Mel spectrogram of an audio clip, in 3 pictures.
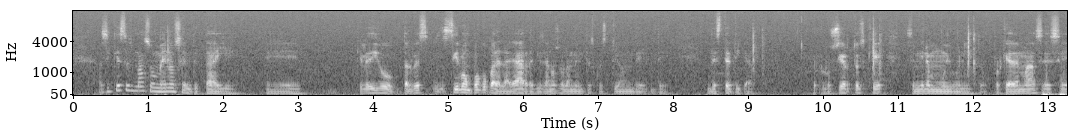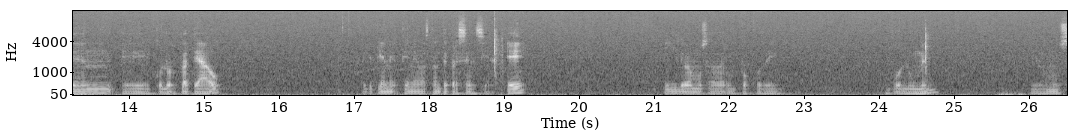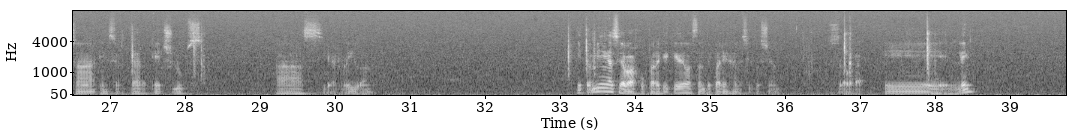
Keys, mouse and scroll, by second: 1.3 Tab, 6.3-7.7 middle drag, 7.9 scroll down 2, 9.1 Tab, 10.7 l, 12.0 l, 12.8-14.3 drag, 14.5-14.9 scroll up 2, 18.9 e, 23.6 click, 24.3-24.8 scroll up 3, 24.8 shift+middle click, 25.6 shift+middle click, 25.9-26.8 shift+middle drag, 28.1 ctrl+r, 28.7 ctrl+click, 32.7 click, 33.4 ctrl+r, 33.9 ctrl+click, 35.6 click, 36.9 l, 38.0 l, 38.9-39.3 scroll down 2.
